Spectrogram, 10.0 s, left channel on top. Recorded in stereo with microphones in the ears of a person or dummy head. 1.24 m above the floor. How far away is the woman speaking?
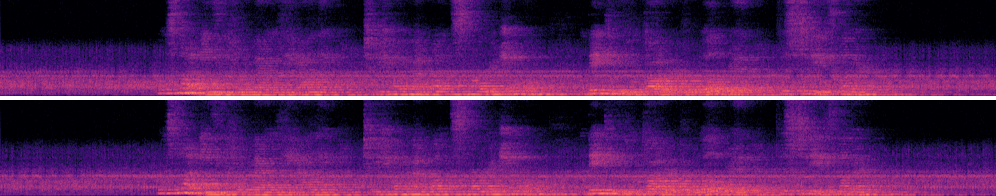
About 0.7 m.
